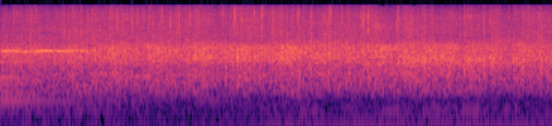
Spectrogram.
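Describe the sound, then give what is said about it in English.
Audience applause welcomes a guest speaker, a professor and author, at a church apologetics event. Steady, even clapping fills the whole few seconds at a constant loudness. “So please give a warm welcome to Dr. Mikel del Rosario.”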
